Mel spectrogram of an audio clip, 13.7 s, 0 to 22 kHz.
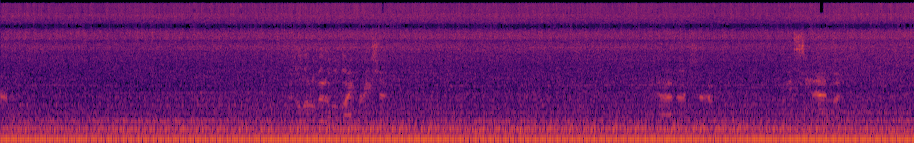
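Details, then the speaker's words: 1937 Nash coupe with a 6.0 Vortec, upgraded from 26 to 58 lb/hr injectors on a Holley Terminator X Max: a lumpy, uneven idle with the hood shaking and a strong fuel smell. One bank is misfiring because a coil pack was left unplugged. "just one side is not doing it can all these these coil packs be bad and then I looked and I realized this was not plugged"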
